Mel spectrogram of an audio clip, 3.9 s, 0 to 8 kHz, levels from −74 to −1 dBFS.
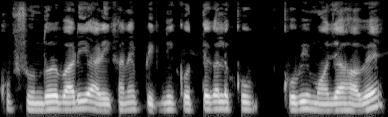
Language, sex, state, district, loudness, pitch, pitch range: Bengali, male, West Bengal, Paschim Medinipur, -17 LUFS, 130 Hz, 125-140 Hz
